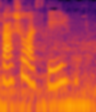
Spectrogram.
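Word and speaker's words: Wasilewski: My last name is Vasilevsky, and it's spelt with a W, but pronounced with a V.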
